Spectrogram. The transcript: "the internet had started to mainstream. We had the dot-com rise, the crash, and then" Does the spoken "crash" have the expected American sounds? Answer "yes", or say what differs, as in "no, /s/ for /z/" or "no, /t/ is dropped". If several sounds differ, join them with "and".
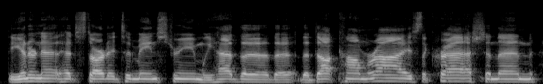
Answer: yes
